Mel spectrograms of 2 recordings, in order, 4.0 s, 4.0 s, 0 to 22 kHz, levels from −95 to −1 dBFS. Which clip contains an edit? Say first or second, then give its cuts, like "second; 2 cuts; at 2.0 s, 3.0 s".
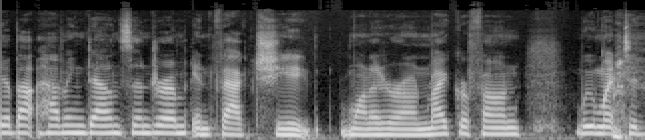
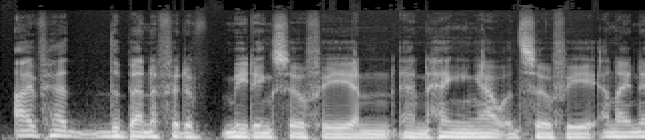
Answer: first; 1 cut; at 1.2 s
